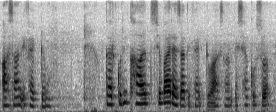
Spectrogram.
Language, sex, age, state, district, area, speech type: Kashmiri, female, 30-45, Jammu and Kashmir, Ganderbal, rural, spontaneous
